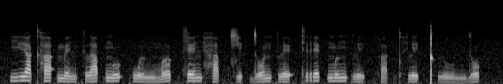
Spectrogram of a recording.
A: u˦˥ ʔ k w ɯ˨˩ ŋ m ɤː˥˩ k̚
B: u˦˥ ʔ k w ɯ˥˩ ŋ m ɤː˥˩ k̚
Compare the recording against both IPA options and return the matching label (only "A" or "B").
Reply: A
